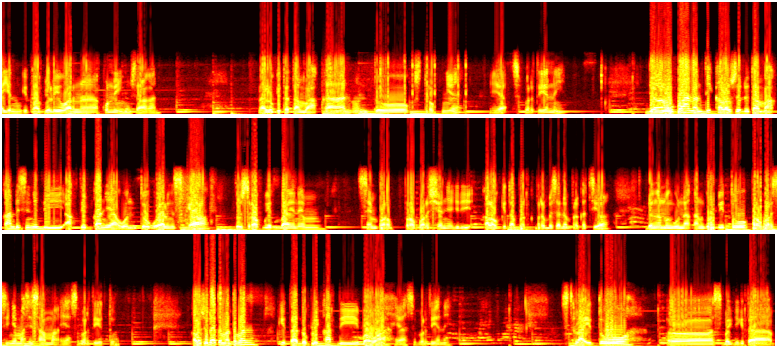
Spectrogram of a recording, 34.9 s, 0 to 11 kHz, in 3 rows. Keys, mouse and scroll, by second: 20.2 ctrl+click, 22.3 ctrl+z, 26.2 click, 27.5 ctrl+d, 28.1-30.2 drag, 30.7 shift+click, 31.9-34.2 drag.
